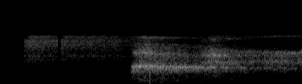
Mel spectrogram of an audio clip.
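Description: A deep inhaled breath: a long, steady, airy hiss with a brief break early on, then a swell that holds to the end. No talk over it.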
